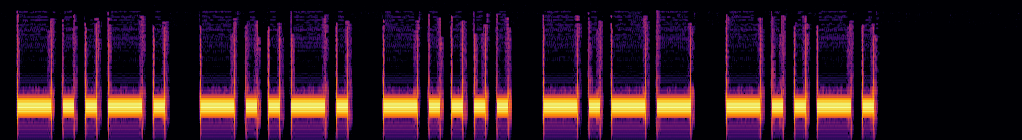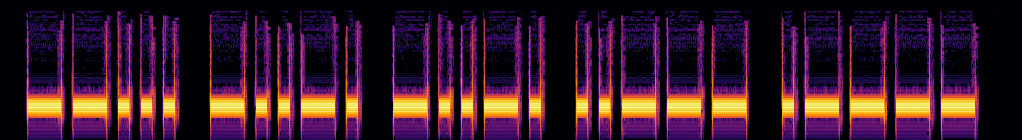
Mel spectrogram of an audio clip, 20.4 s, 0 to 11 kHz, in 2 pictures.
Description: Morse code, heard as a keyed tone, about 10 wpm, 800 Hz. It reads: //6Y/ 7//21
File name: LEZIONI / 10 SIGNS / 10A SLASH 10wpm 2808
